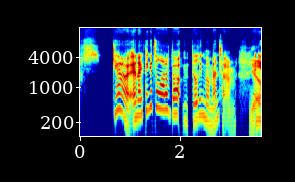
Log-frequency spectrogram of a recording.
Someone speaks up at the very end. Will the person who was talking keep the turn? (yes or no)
yes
